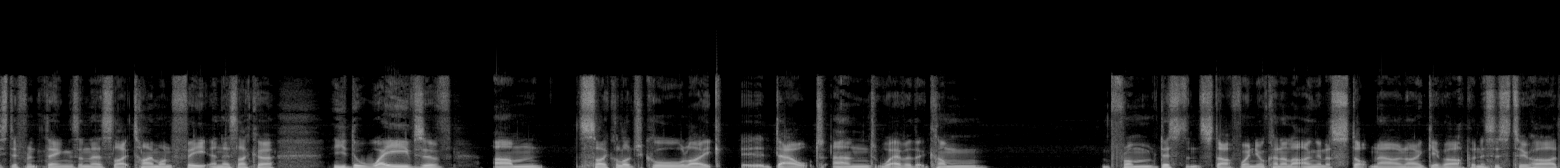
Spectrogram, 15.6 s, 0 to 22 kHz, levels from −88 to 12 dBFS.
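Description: Speech clip: no technical faults.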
